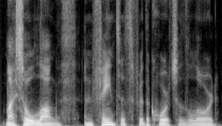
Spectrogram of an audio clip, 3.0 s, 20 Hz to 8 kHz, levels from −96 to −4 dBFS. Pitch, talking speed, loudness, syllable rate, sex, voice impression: 110 Hz, 225 wpm, -17 LUFS, 4.7 syllables/s, male, masculine, adult-like, slightly weak, bright, clear, fluent, cool, refreshing, friendly, slightly wild, slightly lively, modest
